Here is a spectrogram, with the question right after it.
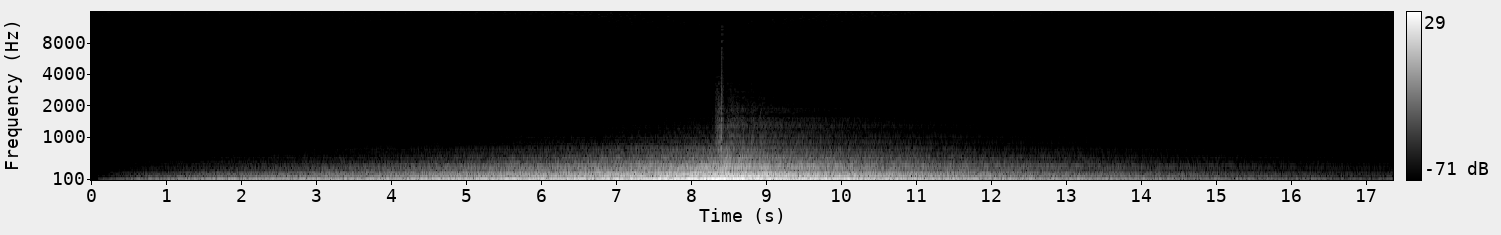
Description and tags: Large, Low Rumble
Sound of a large, deep rumble. Possibly an earthquake, or some other ominous phenomenon.
passing, noise, low, deep, ominous, reverse, rumble, rising, boom, earthquake, crescendo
